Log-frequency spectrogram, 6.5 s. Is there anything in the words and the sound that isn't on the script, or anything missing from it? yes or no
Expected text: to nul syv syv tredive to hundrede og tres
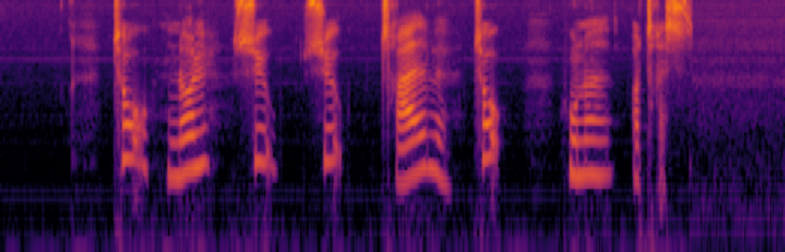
no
